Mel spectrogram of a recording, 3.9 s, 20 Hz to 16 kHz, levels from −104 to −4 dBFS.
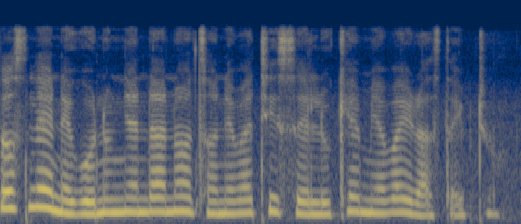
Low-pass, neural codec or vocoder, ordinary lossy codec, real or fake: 9.9 kHz; none; AAC, 96 kbps; real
